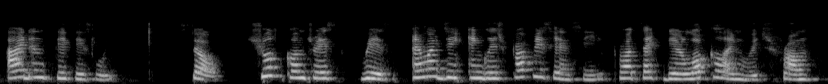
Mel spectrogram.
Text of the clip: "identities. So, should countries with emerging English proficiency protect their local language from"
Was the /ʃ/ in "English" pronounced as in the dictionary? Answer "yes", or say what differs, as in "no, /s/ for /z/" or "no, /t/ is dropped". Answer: yes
